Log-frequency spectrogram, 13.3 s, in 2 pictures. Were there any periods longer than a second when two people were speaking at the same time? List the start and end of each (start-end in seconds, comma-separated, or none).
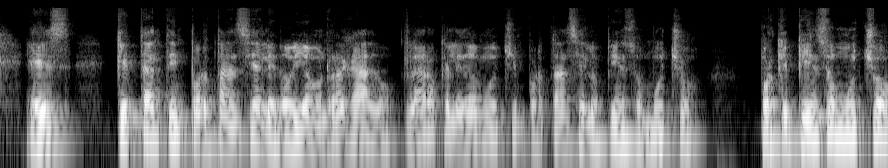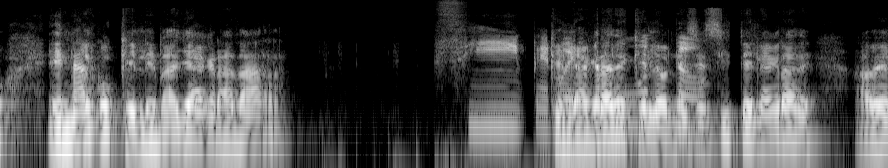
10.8-12.0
